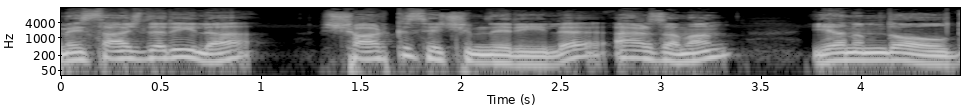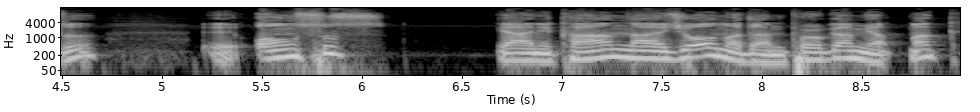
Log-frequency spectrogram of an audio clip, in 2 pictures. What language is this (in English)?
Turkish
